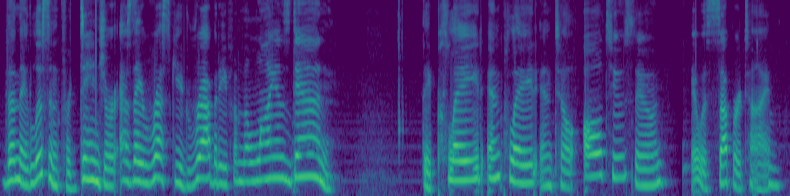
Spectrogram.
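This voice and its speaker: Picture-book reader, woman, slow and melodic, fairly high voice. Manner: expressive, sing-song storytelling. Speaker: speech-language pathologist reading aloud. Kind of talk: children's picture-book read-aloud.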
